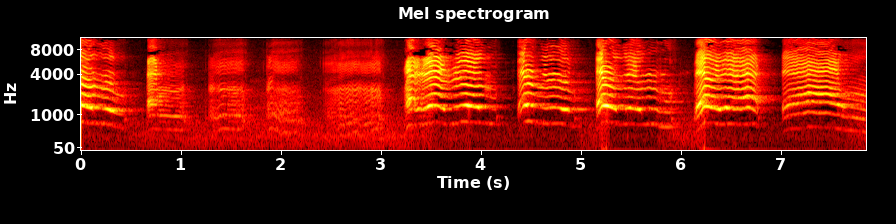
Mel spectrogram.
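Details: Indoor French Bulldog whining because he was not allowed to come out and play: a series of loud, high, harmonic whines, some rising then falling, in bursts of about half a second with short gaps, growing stronger after a quieter start.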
